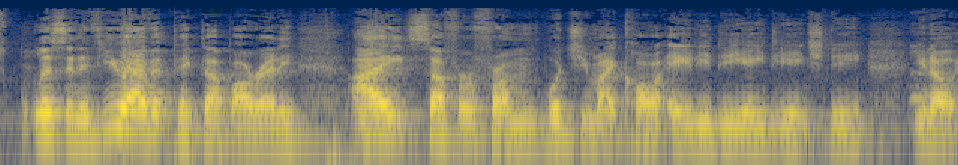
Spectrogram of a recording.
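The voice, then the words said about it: Slightly stuffy, congested voice. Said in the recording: “I'm kind of sick a little bit ... if I sound a little stuffy, you know, it's because I am.”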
